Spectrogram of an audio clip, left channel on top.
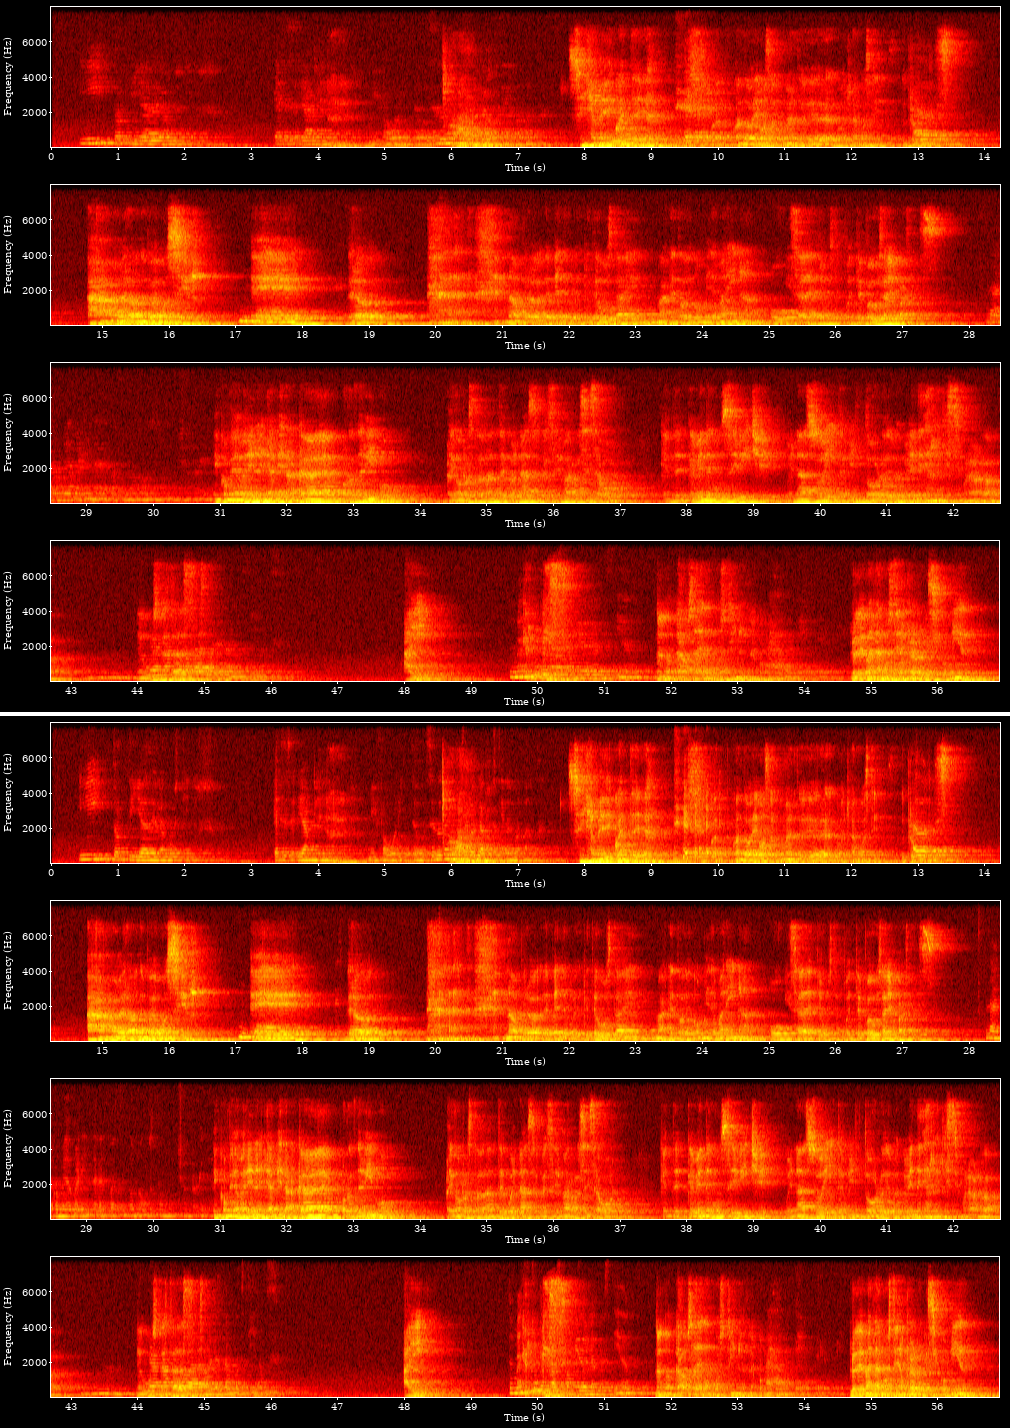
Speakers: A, on the right; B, on the right.
A: y tortilla de langostinos. Ese sería mi,
B: Tiene-
A: mi favorito. Se nota
B: Ah,
A: que me gustan los
B: ah,
A: langostinos,
B: no, <laughs>
A: ¿verdad?
B: sí, ya me di cuenta ya. <laughs>
A: <laughs>
B: Cuando, cuando vayamos a comer, te voy a llevar a comer langostinos, no te preocupes.
A: ¿A dónde?
B: Ah,
A: <laughs>
B: a ver, ¿a dónde podemos ir? Eh,
A: Te agarré desprevenido.
B: pero <laughs> No, pero depende, pues, ¿qué te gusta? En, más que todo en comida marina o quizá te gusta, pues, te puede usar en pastas.
A: No, en comida marina, las pastas no me gustan mucho en realidad.
B: En comida marina, ya mira, acá eh, por donde vivo hay
A: ¿Ya?
B: un restaurante buenazo que se llama Raza y Sabor, que, de- que venden un ceviche buenazo y también todo lo demás que venden es riquísimo, la verdad.
A: Mm.
B: Me gusta.
A: Pero no
B: ¿Estás
A: has probado
B: es-
A: los langostinos.
B: ahí?
A: Tú me has
B: Creo
A: dicho que
B: que
A: no
B: sí.
A: has comido langostinos.
B: No, no, causa de langostinos no he comido.
A: Ah, ok, ok, ok.
B: Lo demás langostinos, claro que sí he comido.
